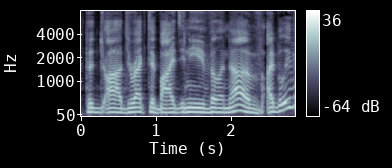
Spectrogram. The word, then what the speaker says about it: Villeneuve: uh directed by Den vov I believe it's vov I've heard of villu but I believe it is vov vov sounds right yeah and the writers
